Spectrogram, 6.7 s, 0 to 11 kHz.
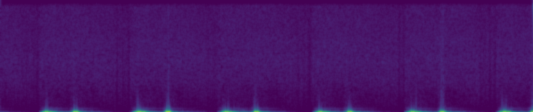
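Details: Steady paired low thumps at about 52 beats a minute, from the recordist's own mono heartbeat recording converted to stereo with a slight binaural pitch shift; slow, regular normal heartbeat.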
